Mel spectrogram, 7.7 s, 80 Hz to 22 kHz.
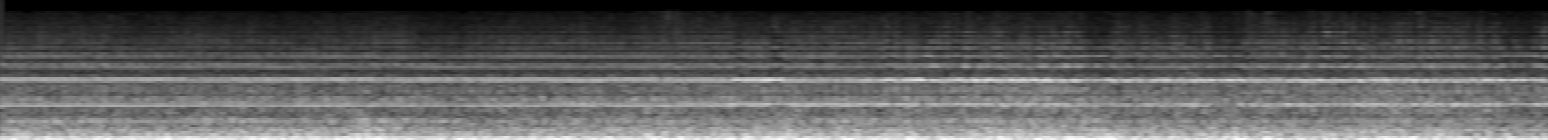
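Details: Car at about 120 km/h: steady high whistle over road and wind rumble, disappearing at 100 km/h and returning at 120; loose window trim whistling in the airflow.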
